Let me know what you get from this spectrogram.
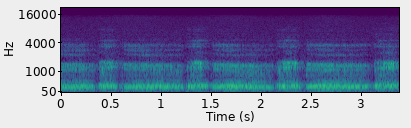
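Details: Koala calling: a deep, rasping, snore-like grunting in steady cycles, each rough harmonic phrase lasting under a second, repeated four times with brief breathy gaps between; nothing else heard.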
